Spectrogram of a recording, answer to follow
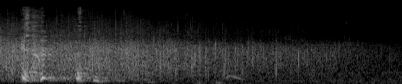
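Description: Audience applauding, fading out over about three seconds.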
